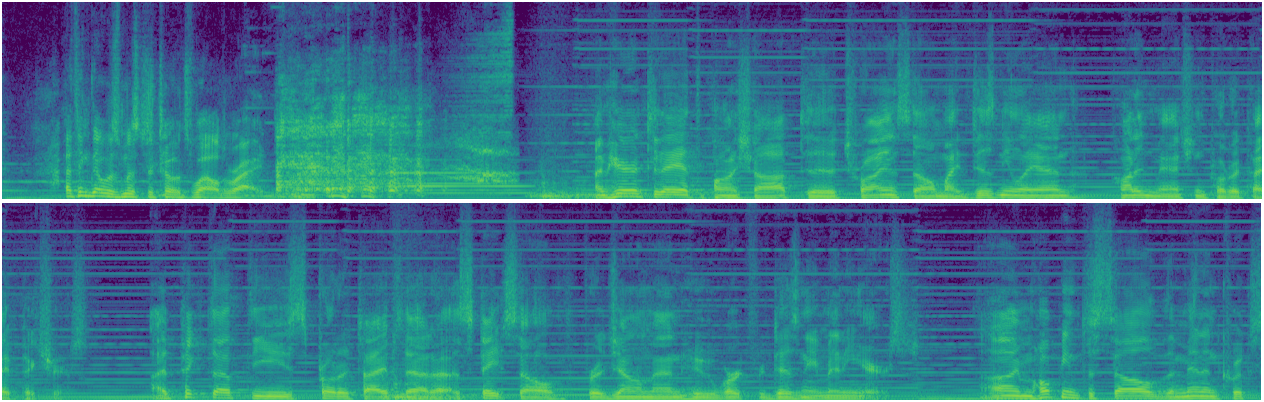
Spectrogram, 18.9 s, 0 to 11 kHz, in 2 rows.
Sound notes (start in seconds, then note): 2.0 laughter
